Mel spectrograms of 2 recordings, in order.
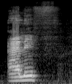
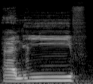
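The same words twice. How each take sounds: First: The word is said quickly and short. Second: The word is drawn out slowly. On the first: The speaker calls it right. "Say alif. / pronounce it fast" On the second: The speaker calls it wrong. "do not say alif"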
